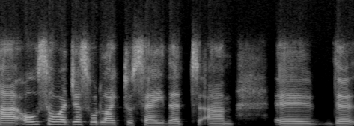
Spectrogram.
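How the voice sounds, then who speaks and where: A woman with a Polish accent speaks at a moderate pace in a fairly low voice, her pitch varying in an ordinary way against a quiet background. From Poland. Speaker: academic coordinator and webinar moderator. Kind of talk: webinar introduction. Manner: halting, many fillers.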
